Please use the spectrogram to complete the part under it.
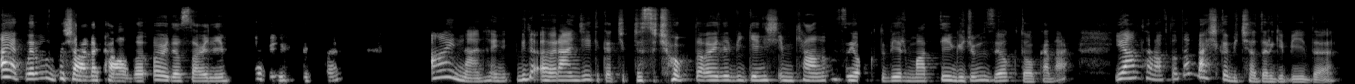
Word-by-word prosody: Ayaklarımız 265 Hz, -6 st, +6 dB
dışarıda 195 Hz, -8 st, +6 dB
kaldı 160 Hz, -1 st, +3 dB
öyle 190 Hz, -6 st, +3 dB
söyleyeyim. 160 Hz, 0 st, -1 dB, 0.3 s
Tabii, 180 Hz, -8 st, -3 dB
üst 195 Hz, +1 st, -13 dB
üste. 170 Hz, +1 st, -10 dB, 1.0 s
Aynen, 240 Hz, -, 0 dB
hani 160 Hz, -2 st, -6 dB
bir 220 Hz, +3 st, 0 dB
de -, -, -1 dB
öğrenciydik 190 Hz, +2 st, +2 dB
açıkçası 180 Hz, +3 st, -2 dB
çok 220 Hz, -1 st, +1 dB
da 195 Hz, -1 st, 0 dB
öyle 195 Hz, 0 st, +2 dB
bir 195 Hz, -, -4 dB
geniş 190 Hz, +1 st, -1 dB
imkânımız 185 Hz, +3 st, -2 dB
yoktu. 180 Hz, -3 st, -1 dB
Bir 175 Hz, 0 st, +2 dB
maddi 160 Hz, +4 st, -1 dB
gücümüz 180 Hz, +2 st, -3 dB
yoktu 175 Hz, -3 st, -2 dB
o 135 Hz, 0 st, -3 dB
kadar. 135 Hz, 0 st, -6 dB, 0.5 s
Yan 280 Hz, +3 st, +4 dB
tarafta 250 Hz, -3 st, -5 dB
da -, -, -3 dB
başka 300 Hz, -, +1 dB
bir 155 Hz, -, -8 dB
çadır 140 Hz, -2 st, -3 dB
gibiydi. 125 Hz, -3 st, -6 dB
185 Hz, 150 wpm, -23 LUFS, 160-210 Hz, 1.0 s, Ayaklarımız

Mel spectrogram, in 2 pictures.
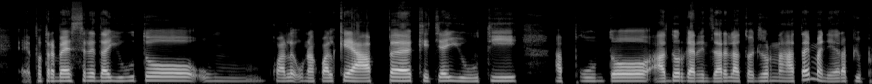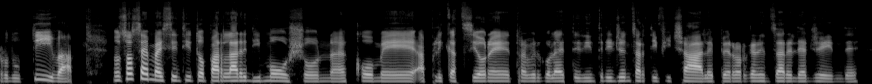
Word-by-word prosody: ehm, -, -, -13 dB
potrebbe 165 Hz, 0 st, +1 dB
essere 175 Hz, +2 st, +1 dB
d'aiuto 175 Hz, +1 st, +1 dB
un 155 Hz, 0 st, -18 dB
qual 155 Hz, 0 st, -2 dB
una 150 Hz, -3 st, -3 dB
qualche 155 Hz, +3 st, +2 dB
app 150 Hz, +2 st, +5 dB, 0.2 s
che 160 Hz, -, -5 dB
ti 155 Hz, -, -7 dB
aiuti, 165 Hz, +1 st, -2 dB, 0.4 s
appunto, 160 Hz, +1 st, 0 dB
ad 145 Hz, +3 st, +1 dB
organizzare 155 Hz, -3 st, +2 dB
la 155 Hz, -1 st, +3 dB
tua 155 Hz, -, -5 dB
giornata 160 Hz, +3 st, 0 dB
in 230 Hz, -, -1 dB
maniera 145 Hz, -1 st, -1 dB
più 155 Hz, -1 st, -12 dB
produttiva. 145 Hz, -, 0 dB, 0.5 s
Non 190 Hz, -, -4 dB
so 250 Hz, -, +4 dB
se 250 Hz, -, +1 dB
hai -, -, +5 dB
mai 195 Hz, -3 st, +5 dB
sentito 185 Hz, 0 st, -4 dB
parlare 170 Hz, 0 st, +3 dB
di 160 Hz, -1 st, -11 dB
Motion 150 Hz, -3 st, -4 dB
come 150 Hz, -2 st, 0 dB
"applicazione", 155 Hz, 0 st, -1 dB
tra 155 Hz, +1 st, -7 dB
virgolette, 150 Hz, 0 st, -5 dB
di 150 Hz, -, -8 dB
intelligenza 165 Hz, +2 st, -5 dB
artificiale, 150 Hz, -2 st, -1 dB
per 150 Hz, -1 st, -5 dB
organizzare 150 Hz, 0 st, -3 dB
le 145 Hz, 0 st, -4 dB
agende. 140 Hz, -2 st, -7 dB
155 Hz, 145 wpm, -23 LUFS, 150-170 Hz, 0.5 s, app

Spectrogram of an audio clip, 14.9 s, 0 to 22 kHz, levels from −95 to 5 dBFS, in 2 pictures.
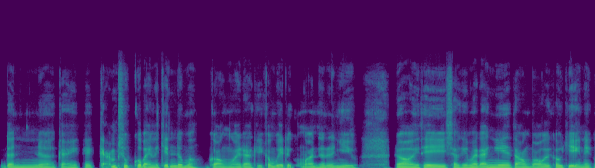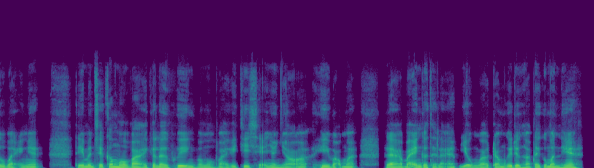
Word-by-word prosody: đến, 135 Hz, +9 st, 0 dB, 0.2 s
ơ, 115 Hz, -3 st, -1 dB
cái 130 Hz, +7 st, -3 dB
cái 140 Hz, -1 st, -2 dB
cảm 115 Hz, +2 st, -1 dB
xúc 185 Hz, +4 st, 0 dB
của -, -, +2 dB
bạn 95 Hz, -2 st, +1 dB
là 90 Hz, -, -1 dB
chính, 105 Hz, +11 st, 0 dB
đúng 165 Hz, -1 st, +3 dB
hông? 135 Hz, -5 st, 0 dB, 0.2 s
Còn 90 Hz, -3 st, -1 dB
ngoài 90 Hz, 0 st, -2 dB
ra 100 Hz, +1 st, 0 dB
thì 90 Hz, -, -6 dB
công 100 Hz, -, -2 dB
việc 90 Hz, -4 st, 0 dB
cũng -, -, -8 dB
ảnh 100 Hz, +4 st, -1 dB
hưởng 105 Hz, -2 st, -1 dB
đến 115 Hz, +3 st, -1 dB
nhiều. 95 Hz, -4 st, -1 dB, 0.5 s
Rồi 105 Hz, +1 st, +3 dB
thì 110 Hz, -1 st, +3 dB
sau 140 Hz, +7 st, -2 dB
khi 145 Hz, 0 st, -1 dB
mà 125 Hz, -4 st, +2 dB
đã 100 Hz, +3 st, +2 dB
nghe 150 Hz, 0 st, +3 dB
toàn 105 Hz, -6 st, -1 dB
bộ 95 Hz, +2 st, 0 dB
cái 130 Hz, -, 0 dB
câu 130 Hz, -1 st, 0 dB
chuyện 95 Hz, -3 st, 0 dB
này 100 Hz, -, -1 dB
của 115 Hz, +5 st, -1 dB
bạn 100 Hz, -3 st, -2 dB
á, 130 Hz, +1 st, 0 dB, 0.5 s
thì 105 Hz, +1 st, +2 dB
mình 105 Hz, -1 st, +3 dB
sẽ 120 Hz, -, +1 dB
có 180 Hz, +8 st, +2 dB
một 150 Hz, -, +5 dB
vài 100 Hz, -1 st, +2 dB
cái 135 Hz, +5 st, 0 dB
lời 105 Hz, -4 st, +4 dB
khuyên 120 Hz, 0 st, +2 dB
và 100 Hz, -3 st, -3 dB
một 90 Hz, 0 st, -2 dB
vài 90 Hz, -1 st, -3 dB
cái 110 Hz, -, -2 dB
chia 115 Hz, 0 st, -1 dB
sẻ 110 Hz, +1 st, -5 dB
nho 125 Hz, -, 0 dB
nhỏ, 105 Hz, +4 st, -2 dB
hi 115 Hz, -3 st, 0 dB
vọng 100 Hz, +2 st, -2 dB
á 130 Hz, -, 0 dB, 0.4 s
là 90 Hz, -2 st, +3 dB
bạn 90 Hz, +2 st, +2 dB
có 130 Hz, -, +2 dB
thể 130 Hz, -2 st, -4 dB
là 120 Hz, -, -4 dB
áp 150 Hz, +5 st, -4 dB
dụng 95 Hz, -2 st, 0 dB
vào 95 Hz, -2 st, +1 dB
trong 95 Hz, +2 st, 0 dB
cái 120 Hz, -, +4 dB
trường 100 Hz, -3 st, +3 dB
hợp 90 Hz, -3 st, -1 dB
này 95 Hz, -, +2 dB
của 115 Hz, -, -1 dB
mình 100 Hz, -4 st, +4 dB
ha! 130 Hz, -2 st, +2 dB
105 Hz, 305 wpm, -25 LUFS, 95-125 Hz, 0.5 s, một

